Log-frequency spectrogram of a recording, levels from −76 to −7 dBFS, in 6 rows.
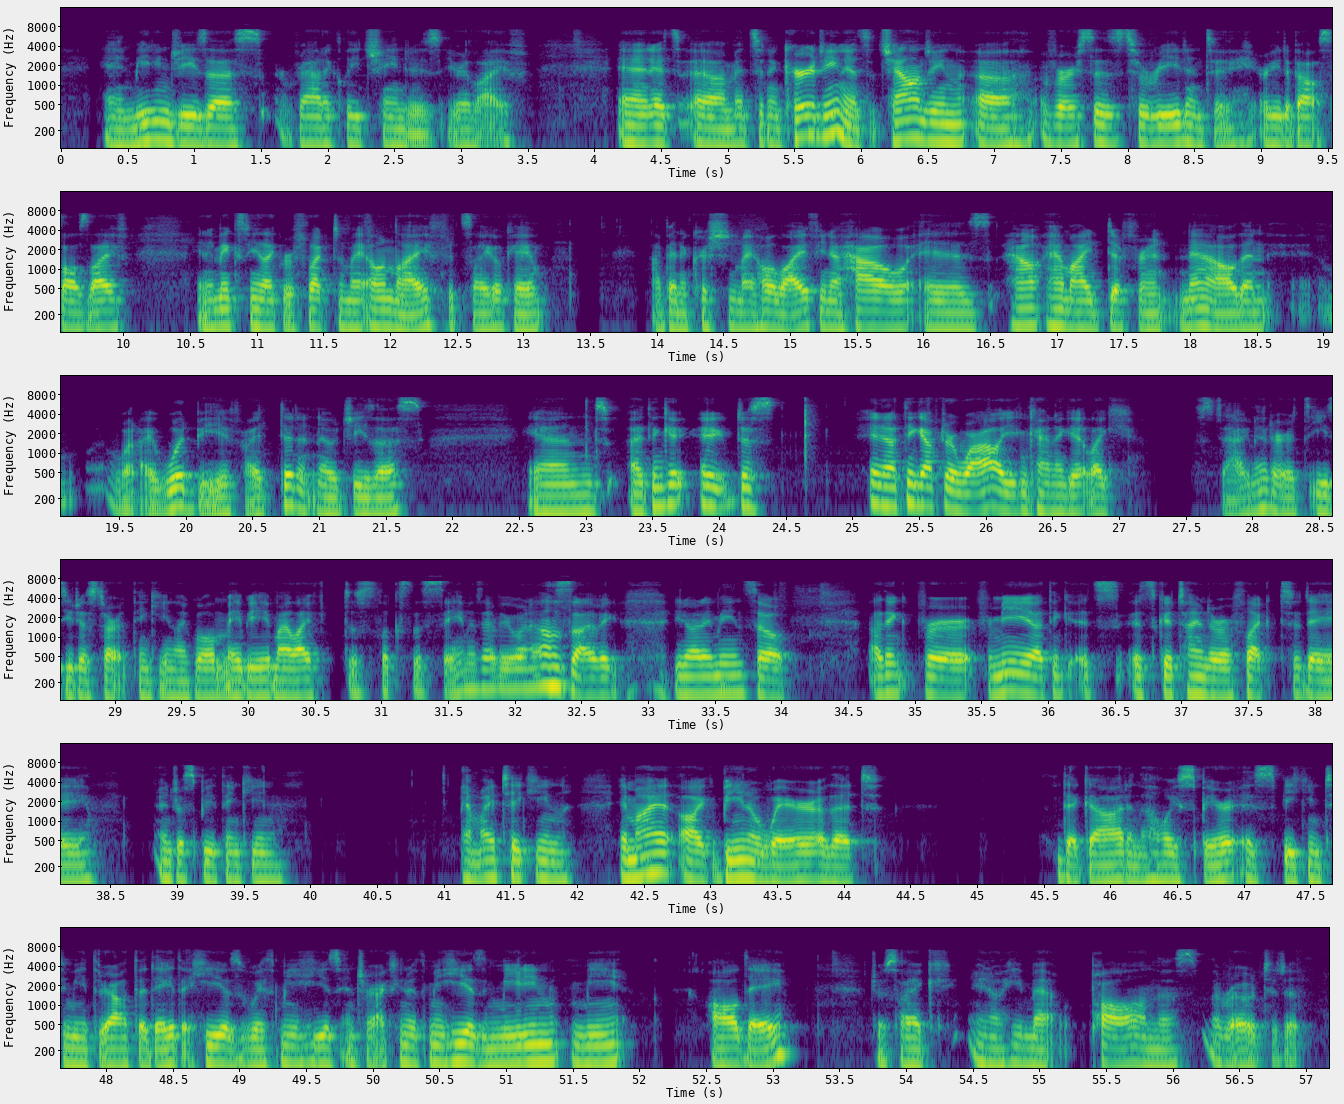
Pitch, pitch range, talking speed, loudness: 115 Hz, 110-120 Hz, 190 wpm, -19 LUFS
